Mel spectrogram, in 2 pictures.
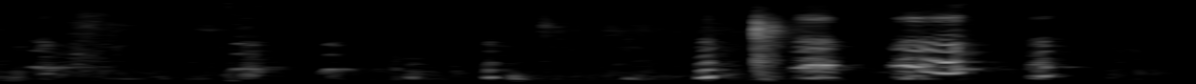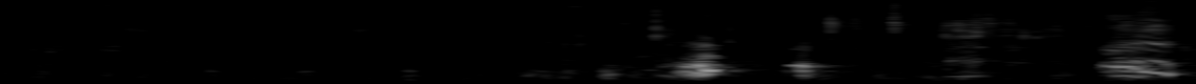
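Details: Puppies of the American Staffordshire terrier breed, Gina and Zeus, making scattered whimpers and short squeaky yelps, louder clusters at the start, middle and end, with quiet gaps between.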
